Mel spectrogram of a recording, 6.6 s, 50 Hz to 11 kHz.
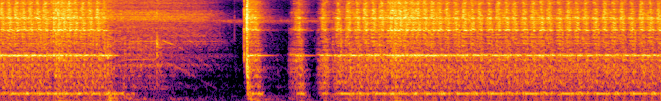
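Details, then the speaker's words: Johnson 88 two-stroke outboard, not in the water, started after a spark check and priming with fuel, idle not yet set: buzzy high drone briefly drops out with a couple of clunks, then settles to a steady run. "well there we go she started that'll do it"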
